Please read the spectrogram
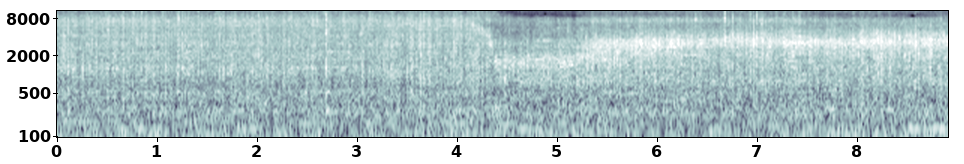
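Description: Steady rain falling on wet paving, an even hiss throughout. About four seconds in, its tone shifts and the very highest part of the hiss fades.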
